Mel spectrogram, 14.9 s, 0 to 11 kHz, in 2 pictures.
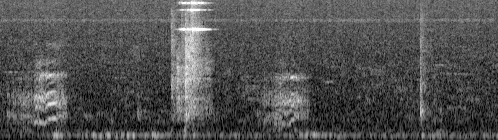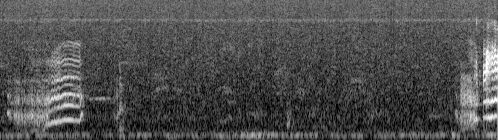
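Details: Domestic cats Pepper, a black cat, and Kofi, a torby, play with fluffy toys indoors in March 2021, phone recording with a mini shotgun microphone. Several short, rising-falling meows come at about one, four and eight seconds, with soft rustling between and a steady low hum.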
